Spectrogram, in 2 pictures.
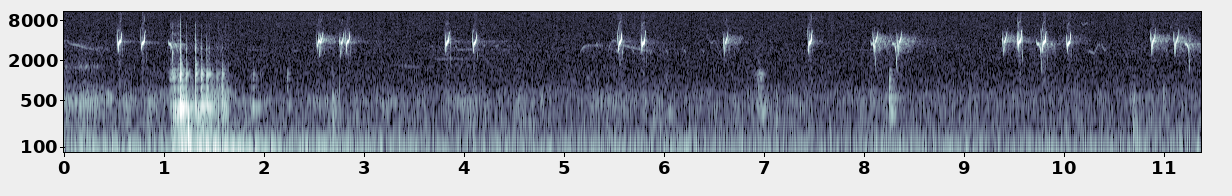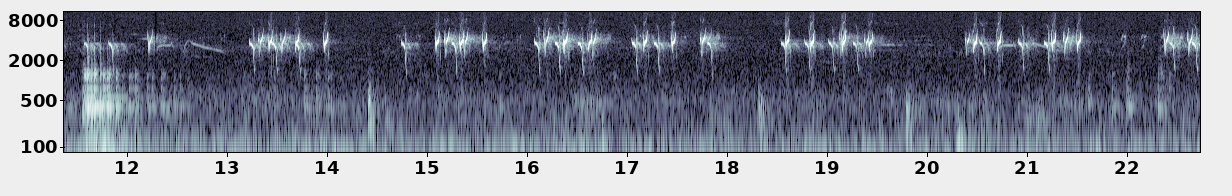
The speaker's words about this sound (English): Wild white-winged crossbill there. Yeah. Recording. Just a few minutes ago, a white-winged crossbill flew over.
